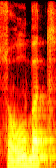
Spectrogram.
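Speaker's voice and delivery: صعوبت with a rounded first vowel, "su'oobat"; correct pronunciation. Shown as a demonstration. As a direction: say صعوبت as su-OO-bat. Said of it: "صحیح پڑھیں گے".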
